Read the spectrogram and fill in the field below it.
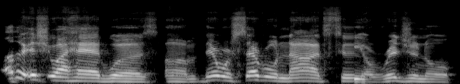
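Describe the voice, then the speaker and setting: A man co-hosting a casual fan chat, with a bright, forceful voice recorded close and dry. He thinks out loud, rambling through fillers and half-finished phrases. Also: fairly high pitch, lively intonation, moderate pace, no room sound. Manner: thoughtful, rambling with many fillers. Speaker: co-host.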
